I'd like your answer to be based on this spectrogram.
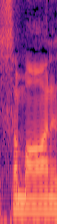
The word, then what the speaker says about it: Saman: Saman, is that how you pronounce it? Okay. – That's right.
